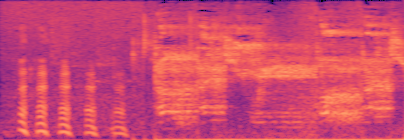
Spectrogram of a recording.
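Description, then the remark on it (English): Two parrots swear in human-like speech, rattling off a quick string of spoken syllables, then break into loud, harsh, sustained screeching and squawking. “And just because these are so easily accessible, here's a couple parrots swearing.”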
